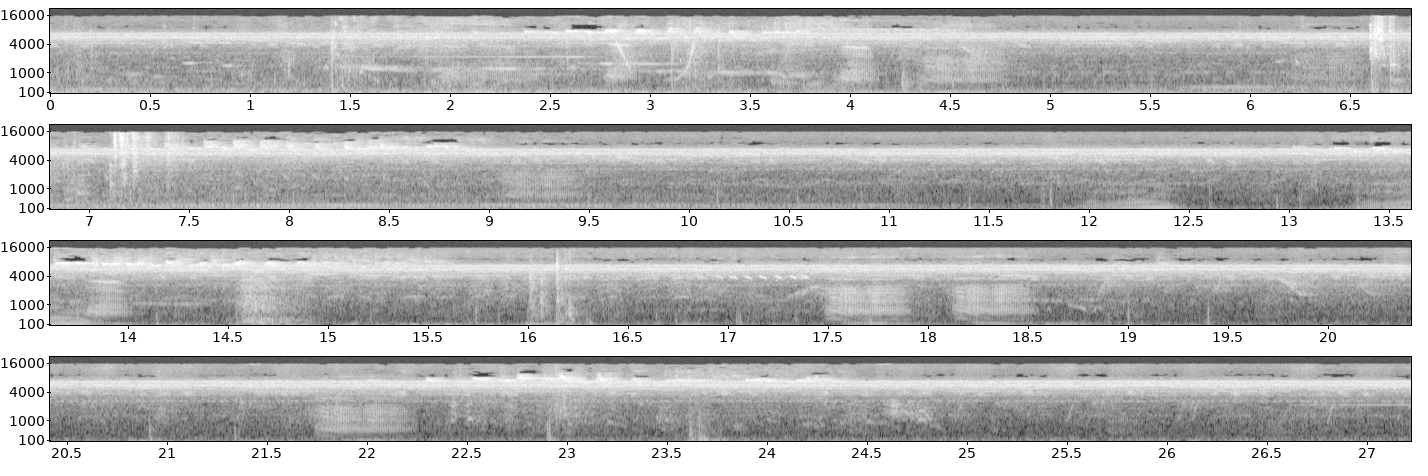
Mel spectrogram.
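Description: Footsteps tread steadily over grass and stone.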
